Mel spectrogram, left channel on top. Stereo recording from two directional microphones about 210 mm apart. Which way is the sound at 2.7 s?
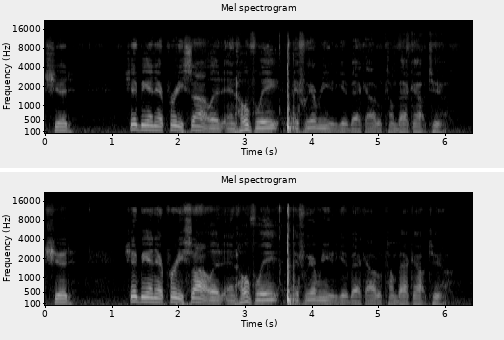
55° left (ahead or behind).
